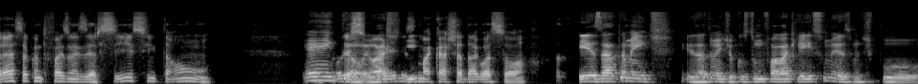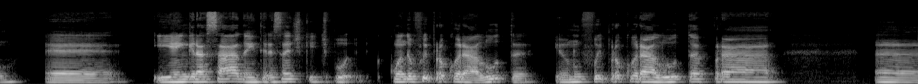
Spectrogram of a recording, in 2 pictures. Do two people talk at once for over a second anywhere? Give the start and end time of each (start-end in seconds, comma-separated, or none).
3.1-4.3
